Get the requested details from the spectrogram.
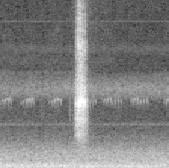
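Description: A young woman sniffles while crying.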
